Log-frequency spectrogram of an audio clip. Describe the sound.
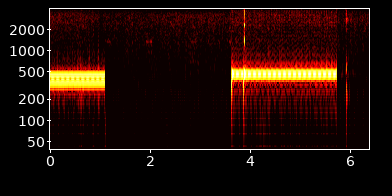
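A telephone line tone plays during a call transfer as two steady mid-pitched tones: a short one, then a gap of silence, then a longer one ending in sharp clicks.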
